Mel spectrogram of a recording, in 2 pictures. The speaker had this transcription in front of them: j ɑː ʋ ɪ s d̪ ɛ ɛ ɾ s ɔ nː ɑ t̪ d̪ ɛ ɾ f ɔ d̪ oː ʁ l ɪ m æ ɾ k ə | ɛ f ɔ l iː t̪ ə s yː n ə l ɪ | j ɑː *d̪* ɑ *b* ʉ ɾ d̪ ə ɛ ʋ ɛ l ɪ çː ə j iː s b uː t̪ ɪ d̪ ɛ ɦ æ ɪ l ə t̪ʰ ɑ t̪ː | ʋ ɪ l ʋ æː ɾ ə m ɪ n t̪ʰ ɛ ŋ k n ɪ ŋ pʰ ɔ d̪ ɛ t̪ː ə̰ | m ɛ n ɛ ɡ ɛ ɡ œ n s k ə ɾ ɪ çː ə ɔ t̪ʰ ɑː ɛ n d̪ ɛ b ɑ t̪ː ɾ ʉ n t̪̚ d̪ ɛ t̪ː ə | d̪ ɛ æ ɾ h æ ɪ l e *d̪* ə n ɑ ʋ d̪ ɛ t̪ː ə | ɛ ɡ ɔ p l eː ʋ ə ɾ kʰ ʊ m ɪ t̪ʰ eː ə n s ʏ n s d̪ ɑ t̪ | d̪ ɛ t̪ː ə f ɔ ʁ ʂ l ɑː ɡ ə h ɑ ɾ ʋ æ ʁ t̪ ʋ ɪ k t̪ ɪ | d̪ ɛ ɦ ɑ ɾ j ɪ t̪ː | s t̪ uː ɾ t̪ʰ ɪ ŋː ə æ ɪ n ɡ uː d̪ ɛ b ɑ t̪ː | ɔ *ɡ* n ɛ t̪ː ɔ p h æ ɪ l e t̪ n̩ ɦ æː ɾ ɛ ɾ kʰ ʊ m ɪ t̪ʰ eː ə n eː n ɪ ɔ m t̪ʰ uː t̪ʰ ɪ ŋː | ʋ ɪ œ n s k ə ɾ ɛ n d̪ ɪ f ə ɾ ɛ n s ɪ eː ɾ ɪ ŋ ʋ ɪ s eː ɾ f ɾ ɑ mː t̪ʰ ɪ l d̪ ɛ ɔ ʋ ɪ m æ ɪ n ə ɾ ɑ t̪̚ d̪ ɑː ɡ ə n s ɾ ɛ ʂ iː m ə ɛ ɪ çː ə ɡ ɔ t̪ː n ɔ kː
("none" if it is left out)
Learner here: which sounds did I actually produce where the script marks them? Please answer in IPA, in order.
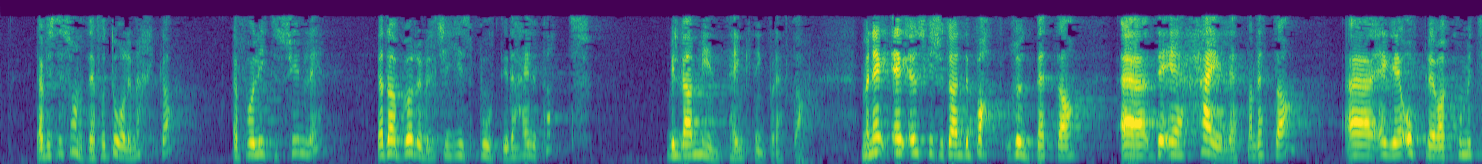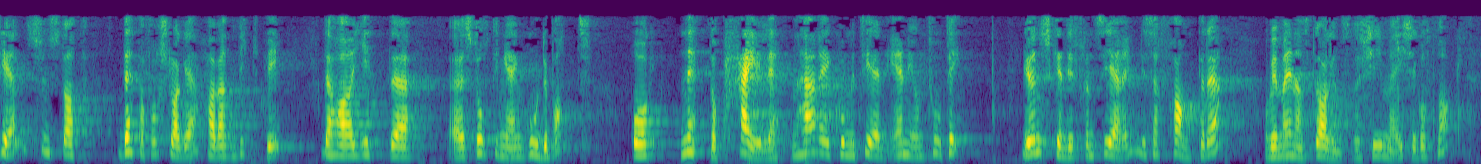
d̪, b, t̪, ɡ

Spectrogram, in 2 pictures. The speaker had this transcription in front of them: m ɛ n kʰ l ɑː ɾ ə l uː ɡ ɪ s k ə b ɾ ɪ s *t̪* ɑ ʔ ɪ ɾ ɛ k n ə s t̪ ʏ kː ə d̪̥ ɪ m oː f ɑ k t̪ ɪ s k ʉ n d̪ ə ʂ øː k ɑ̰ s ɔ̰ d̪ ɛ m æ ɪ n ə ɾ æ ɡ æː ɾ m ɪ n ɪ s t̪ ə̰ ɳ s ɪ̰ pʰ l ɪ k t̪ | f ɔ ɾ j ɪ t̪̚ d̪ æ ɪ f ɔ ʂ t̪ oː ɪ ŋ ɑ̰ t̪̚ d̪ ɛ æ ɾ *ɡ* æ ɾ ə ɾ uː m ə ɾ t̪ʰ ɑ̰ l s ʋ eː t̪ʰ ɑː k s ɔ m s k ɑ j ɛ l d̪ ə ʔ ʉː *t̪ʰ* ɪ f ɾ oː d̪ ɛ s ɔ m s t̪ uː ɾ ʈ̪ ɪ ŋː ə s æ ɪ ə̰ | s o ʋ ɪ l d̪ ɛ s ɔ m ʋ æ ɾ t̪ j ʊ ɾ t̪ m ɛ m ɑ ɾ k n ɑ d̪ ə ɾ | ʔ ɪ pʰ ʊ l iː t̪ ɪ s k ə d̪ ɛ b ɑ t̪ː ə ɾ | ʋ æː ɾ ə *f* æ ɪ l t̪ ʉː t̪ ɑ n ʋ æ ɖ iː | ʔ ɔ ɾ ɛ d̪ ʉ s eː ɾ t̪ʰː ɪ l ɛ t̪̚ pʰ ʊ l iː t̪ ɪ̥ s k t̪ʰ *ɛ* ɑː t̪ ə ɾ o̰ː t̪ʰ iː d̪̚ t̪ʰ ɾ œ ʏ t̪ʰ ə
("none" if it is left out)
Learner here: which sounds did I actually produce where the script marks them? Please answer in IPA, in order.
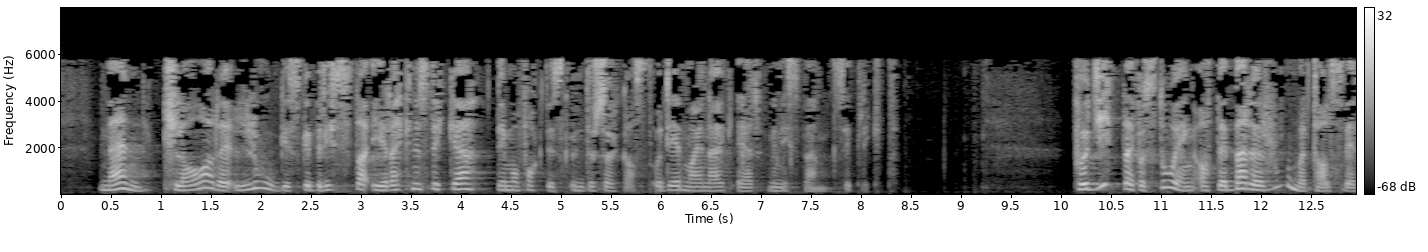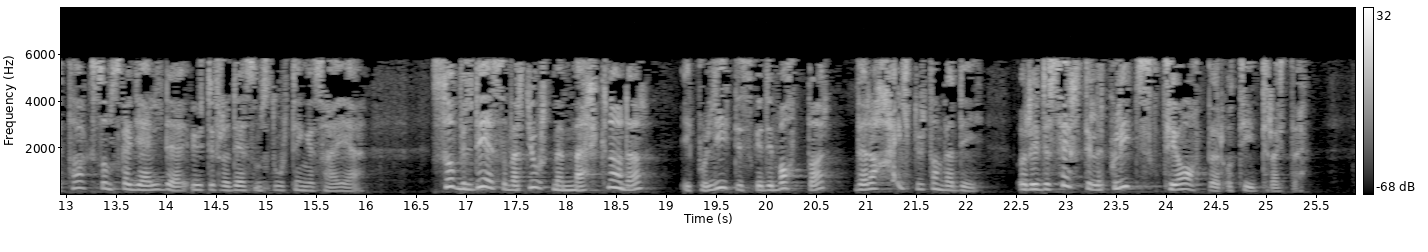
t̪, b, t̪, h, ɛ

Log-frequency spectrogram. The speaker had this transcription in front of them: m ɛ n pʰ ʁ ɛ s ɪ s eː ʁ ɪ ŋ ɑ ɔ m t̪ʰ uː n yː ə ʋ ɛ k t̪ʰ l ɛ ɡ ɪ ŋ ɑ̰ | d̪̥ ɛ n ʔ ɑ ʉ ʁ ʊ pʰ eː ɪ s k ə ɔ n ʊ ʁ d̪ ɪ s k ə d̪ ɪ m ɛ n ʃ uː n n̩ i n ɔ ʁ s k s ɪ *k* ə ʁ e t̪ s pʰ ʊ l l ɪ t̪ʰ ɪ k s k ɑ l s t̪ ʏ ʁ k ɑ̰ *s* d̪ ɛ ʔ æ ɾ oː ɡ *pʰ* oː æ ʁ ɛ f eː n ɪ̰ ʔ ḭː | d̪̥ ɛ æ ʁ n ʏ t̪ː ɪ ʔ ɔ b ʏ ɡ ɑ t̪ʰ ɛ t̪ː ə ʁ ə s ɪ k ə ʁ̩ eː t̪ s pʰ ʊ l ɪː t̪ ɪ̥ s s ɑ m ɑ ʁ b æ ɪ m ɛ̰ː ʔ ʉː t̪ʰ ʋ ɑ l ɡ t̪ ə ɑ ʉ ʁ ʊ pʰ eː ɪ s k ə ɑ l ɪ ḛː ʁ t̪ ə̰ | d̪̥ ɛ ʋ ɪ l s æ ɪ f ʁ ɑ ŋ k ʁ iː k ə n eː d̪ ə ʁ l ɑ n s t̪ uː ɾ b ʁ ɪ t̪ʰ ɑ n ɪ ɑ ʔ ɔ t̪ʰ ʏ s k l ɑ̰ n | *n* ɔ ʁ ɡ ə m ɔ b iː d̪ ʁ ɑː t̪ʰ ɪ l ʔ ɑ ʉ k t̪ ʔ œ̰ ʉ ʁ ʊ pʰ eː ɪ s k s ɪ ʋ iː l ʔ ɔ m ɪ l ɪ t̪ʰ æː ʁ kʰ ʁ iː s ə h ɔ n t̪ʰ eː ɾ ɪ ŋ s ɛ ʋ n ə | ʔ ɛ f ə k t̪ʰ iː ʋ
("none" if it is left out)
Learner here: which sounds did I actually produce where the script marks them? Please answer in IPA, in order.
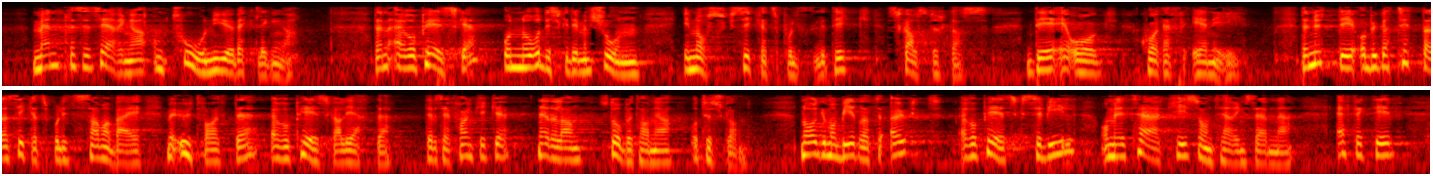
k, s, kʰ, n

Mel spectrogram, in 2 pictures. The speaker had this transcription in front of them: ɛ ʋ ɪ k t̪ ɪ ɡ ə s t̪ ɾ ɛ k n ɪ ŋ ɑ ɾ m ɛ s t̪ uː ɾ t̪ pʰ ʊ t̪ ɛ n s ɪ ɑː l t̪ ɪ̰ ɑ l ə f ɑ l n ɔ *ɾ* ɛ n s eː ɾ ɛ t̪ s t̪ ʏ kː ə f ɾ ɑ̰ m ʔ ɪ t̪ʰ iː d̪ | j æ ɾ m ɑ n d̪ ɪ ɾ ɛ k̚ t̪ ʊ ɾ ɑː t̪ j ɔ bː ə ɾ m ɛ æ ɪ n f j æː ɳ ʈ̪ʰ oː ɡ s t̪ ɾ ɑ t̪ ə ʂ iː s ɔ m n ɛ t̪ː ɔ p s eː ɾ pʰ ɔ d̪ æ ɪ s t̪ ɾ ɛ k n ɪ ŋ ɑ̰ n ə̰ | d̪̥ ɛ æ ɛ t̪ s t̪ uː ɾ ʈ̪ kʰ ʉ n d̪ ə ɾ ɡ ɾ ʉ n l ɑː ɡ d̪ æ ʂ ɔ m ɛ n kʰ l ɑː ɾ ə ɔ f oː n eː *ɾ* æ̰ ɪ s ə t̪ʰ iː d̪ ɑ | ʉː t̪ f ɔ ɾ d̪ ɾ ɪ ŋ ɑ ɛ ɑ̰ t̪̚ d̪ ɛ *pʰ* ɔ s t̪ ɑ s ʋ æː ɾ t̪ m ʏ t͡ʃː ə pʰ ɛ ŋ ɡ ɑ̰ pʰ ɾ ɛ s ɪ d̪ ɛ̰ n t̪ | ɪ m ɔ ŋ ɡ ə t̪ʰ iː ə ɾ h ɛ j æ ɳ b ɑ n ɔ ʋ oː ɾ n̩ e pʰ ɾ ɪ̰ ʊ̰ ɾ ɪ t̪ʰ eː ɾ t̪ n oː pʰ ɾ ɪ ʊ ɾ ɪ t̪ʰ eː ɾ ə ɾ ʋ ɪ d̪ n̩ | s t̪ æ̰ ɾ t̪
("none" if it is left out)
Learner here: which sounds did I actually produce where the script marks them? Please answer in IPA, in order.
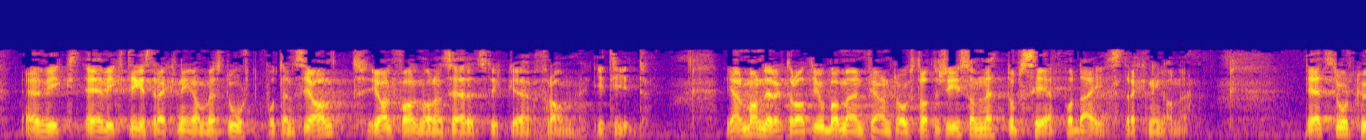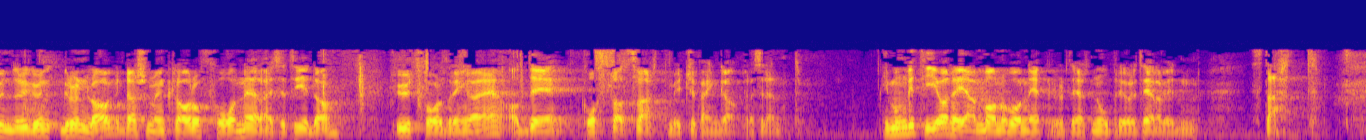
ɾ, ɾ, kʰ

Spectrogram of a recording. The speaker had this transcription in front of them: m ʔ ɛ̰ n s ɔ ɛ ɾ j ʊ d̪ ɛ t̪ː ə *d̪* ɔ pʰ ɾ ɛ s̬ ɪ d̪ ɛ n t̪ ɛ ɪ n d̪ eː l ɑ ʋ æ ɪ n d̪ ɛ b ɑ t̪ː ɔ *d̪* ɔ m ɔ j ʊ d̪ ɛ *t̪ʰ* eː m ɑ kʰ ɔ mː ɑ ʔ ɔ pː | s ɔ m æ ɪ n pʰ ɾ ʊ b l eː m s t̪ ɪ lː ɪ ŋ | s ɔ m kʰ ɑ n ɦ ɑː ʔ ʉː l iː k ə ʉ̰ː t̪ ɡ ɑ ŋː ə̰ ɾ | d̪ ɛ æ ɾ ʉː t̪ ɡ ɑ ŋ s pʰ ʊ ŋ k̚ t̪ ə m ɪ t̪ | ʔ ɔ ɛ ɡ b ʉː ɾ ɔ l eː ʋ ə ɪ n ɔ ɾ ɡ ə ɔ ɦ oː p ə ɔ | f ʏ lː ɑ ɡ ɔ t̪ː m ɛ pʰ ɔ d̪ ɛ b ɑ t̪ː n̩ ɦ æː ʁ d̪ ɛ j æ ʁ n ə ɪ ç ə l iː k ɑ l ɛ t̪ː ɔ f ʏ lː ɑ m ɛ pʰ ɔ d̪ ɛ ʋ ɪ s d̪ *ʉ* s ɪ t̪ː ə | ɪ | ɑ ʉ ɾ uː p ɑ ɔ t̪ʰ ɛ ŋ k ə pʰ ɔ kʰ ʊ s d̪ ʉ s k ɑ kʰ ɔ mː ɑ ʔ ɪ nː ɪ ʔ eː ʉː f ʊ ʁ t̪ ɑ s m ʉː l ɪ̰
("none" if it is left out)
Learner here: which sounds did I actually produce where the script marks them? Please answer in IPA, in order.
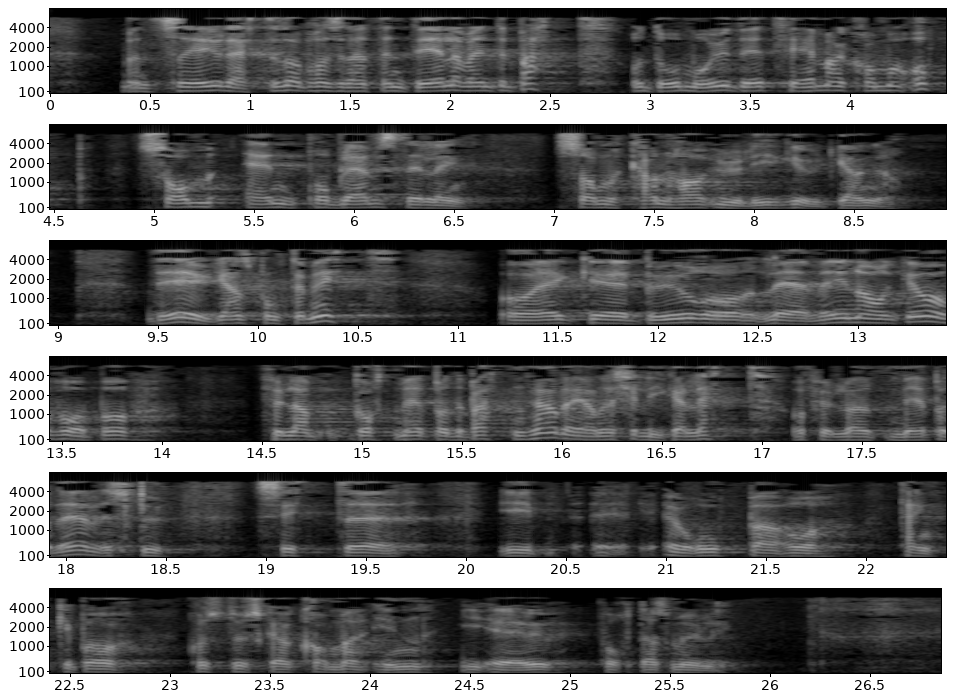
d̪, d̪, t̪ʰ, ʉ

